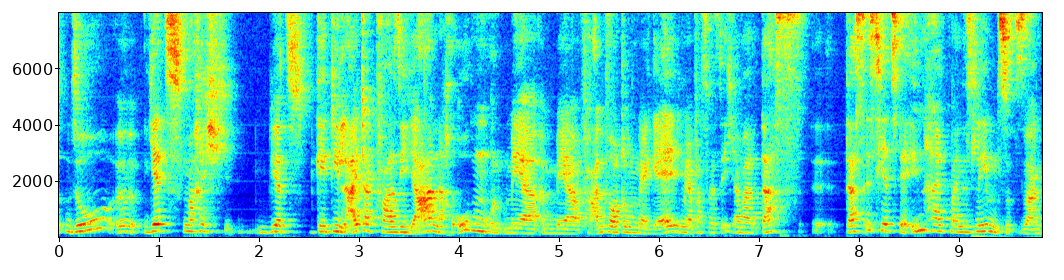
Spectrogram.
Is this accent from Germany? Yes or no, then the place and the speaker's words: yes; Munich, Bavaria, Germany; also born or lived in Greece; halb Griechin, in Griechenland geboren und in Bayern groß geworden, als Münchner Kindl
